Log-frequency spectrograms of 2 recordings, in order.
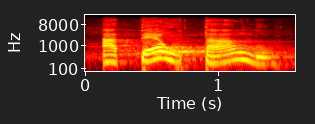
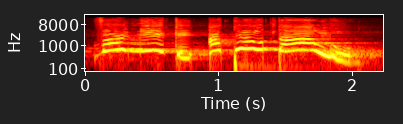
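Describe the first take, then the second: First: Said in the usual way. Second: Very high, squeaky cartoon voice; high-pitched cheer, last words stretched out; Minnie. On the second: Dubber reading her Minnie script line, in a high cartoon voice. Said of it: "veio no meu texto da Minnie".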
